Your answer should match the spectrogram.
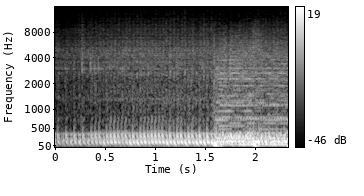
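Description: Custom hot rod engines revving, a deep, pulsing low rumble with a steady throb that grows louder partway through.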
